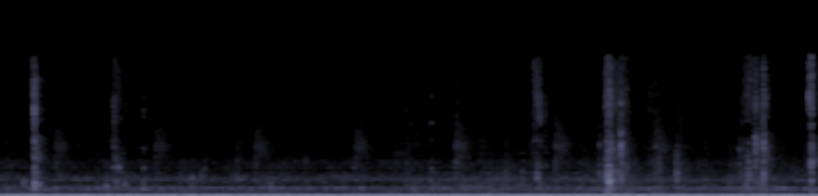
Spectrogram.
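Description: Someone chewing a bite of a granola-like peanut butter chocolate bar with the mouth closed: a few faint, short mouth clicks over a steady low hum.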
